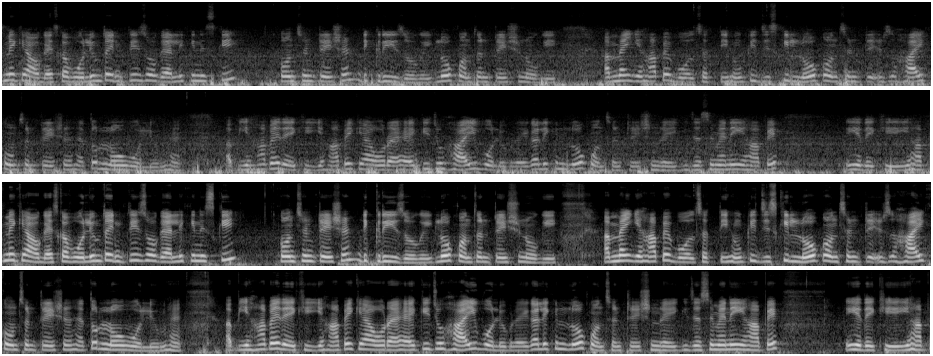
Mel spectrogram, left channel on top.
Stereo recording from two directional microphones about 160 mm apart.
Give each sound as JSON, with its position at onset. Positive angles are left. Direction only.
{"t": 0.0, "sound": "a woman's voice", "side_deg": -45}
